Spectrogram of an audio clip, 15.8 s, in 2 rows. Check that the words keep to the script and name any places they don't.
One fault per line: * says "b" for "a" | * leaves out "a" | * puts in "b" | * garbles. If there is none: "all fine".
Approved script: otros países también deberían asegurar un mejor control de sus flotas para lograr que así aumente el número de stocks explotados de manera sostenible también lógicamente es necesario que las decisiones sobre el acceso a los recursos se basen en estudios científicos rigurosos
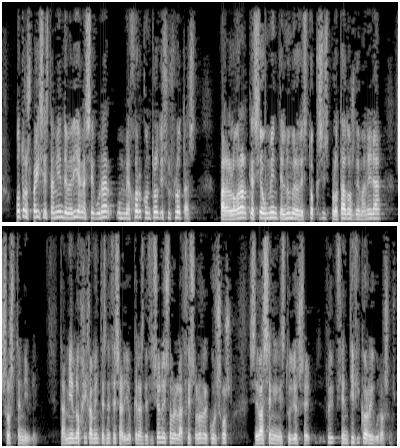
all fine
